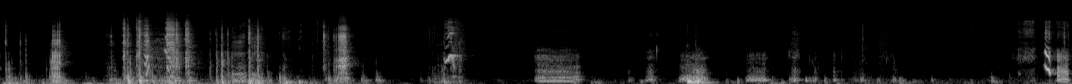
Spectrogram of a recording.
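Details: Four-week-old Irish Setter puppies from dam Grit and sire Cain: scattered rough growling bursts with gaps of quiet, a brief higher yelp near the end and shuffling noises between.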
